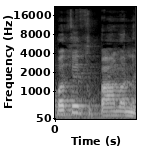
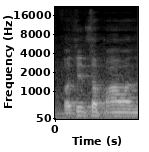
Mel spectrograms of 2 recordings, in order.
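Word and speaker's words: पतितपावन: हम लोग जो गाते हैं ना, पति तपावन सीताराम, उसमें कुछ कुछ लोग उच्चारण करते हैं पति तपावन सीताराम। पति को तपा देते लेकिन जो ये आपने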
